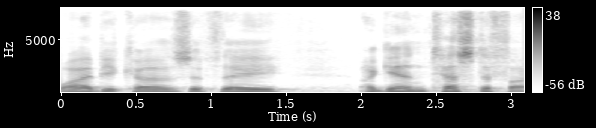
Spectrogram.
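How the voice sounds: A natural reading voice with fairly even intonation.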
